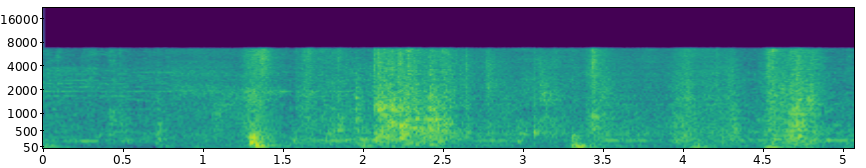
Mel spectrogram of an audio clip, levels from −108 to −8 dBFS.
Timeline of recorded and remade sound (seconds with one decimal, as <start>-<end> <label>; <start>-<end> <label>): 0.0-0.8 recorded; 0.8-1.5 remade; 1.5-2.6 recorded; 2.6-4.3 remade; 4.3-5.1 recorded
